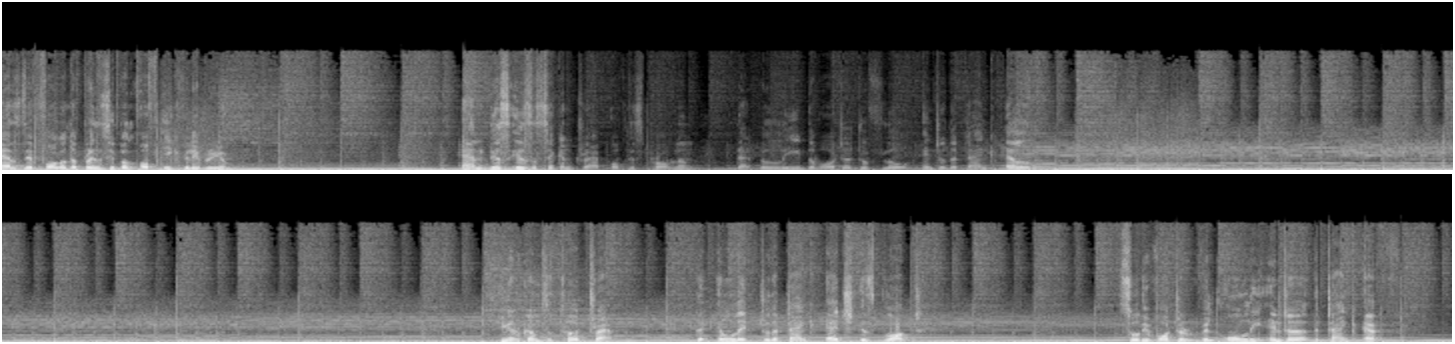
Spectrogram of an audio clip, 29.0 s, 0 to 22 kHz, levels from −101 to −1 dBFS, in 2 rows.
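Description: From 5.18 to 5.74 s there is zipper noise. The level falls by roughly 20 dB here. The fall is not smooth. It moves in 3 dB steps, about fifteen a second. Nothing smooths the gap between one step and the next. Each jump leaves a small click. Together the clicks make a fast ticking that rides on the sound while the level drops.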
